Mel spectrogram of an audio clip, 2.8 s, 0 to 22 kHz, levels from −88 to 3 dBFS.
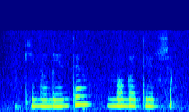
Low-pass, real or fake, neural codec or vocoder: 7.2 kHz; real; none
